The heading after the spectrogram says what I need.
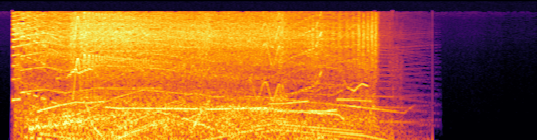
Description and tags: Spinning tires
Radio imaging sound effects. Created using labchirb and audacity.
bed, bumper, imaging, radio, sting, wipe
